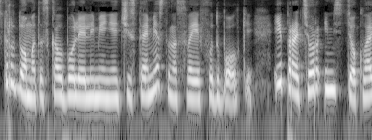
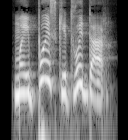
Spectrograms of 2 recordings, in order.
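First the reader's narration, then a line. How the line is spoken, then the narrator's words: Sharp answer. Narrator (Russian): резко ответил он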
